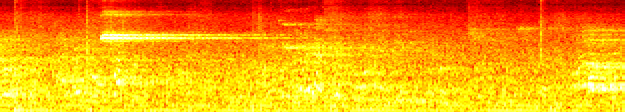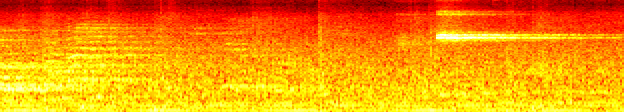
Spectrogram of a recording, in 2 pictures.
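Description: Sneakers squeak on the hard floor.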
